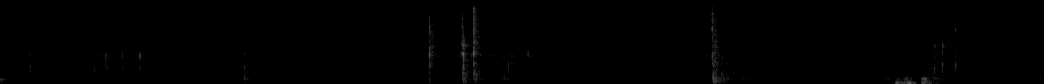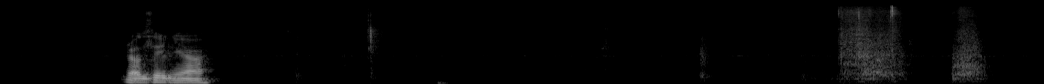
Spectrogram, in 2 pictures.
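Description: Paper banknotes rustle and crinkle as they are flipped through by hand.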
